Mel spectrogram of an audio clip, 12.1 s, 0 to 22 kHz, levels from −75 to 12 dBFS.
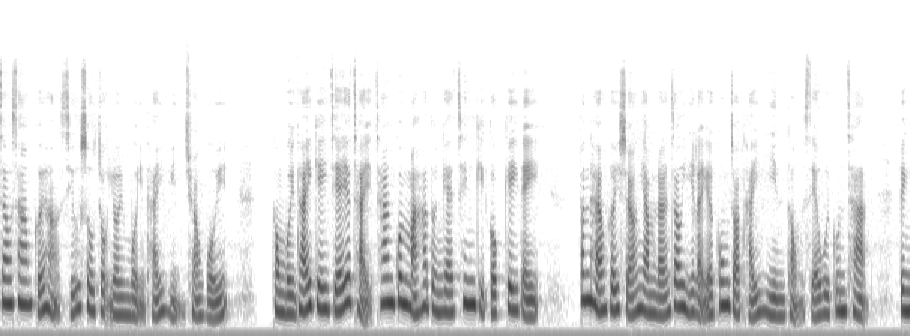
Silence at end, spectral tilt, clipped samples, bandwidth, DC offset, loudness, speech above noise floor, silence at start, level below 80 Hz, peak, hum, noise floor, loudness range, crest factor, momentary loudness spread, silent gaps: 0 s; -7 dB/octave; under 0.1%; 11 kHz; 0.4%; -21 LUFS; 31 dB; 0 s; -70 dBFS; -4 dBFS; none; -51 dBFS; 4 LU; 16 dB; 8 LU; none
